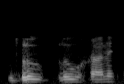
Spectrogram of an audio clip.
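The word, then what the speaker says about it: Bleu Hunnitz: Blue Hunted.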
